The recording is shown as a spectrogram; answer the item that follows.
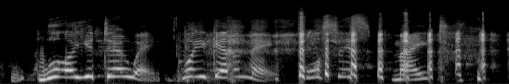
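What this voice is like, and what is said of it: Put-on Cockney accent. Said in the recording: “So he's a cockney man. ... it's a good accent.”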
